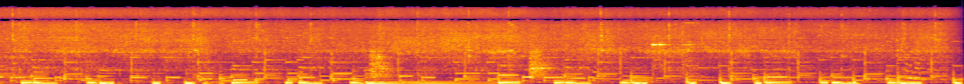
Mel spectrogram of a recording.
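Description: Chicken feet, onions and chillies sizzling in hot oil in an iron wok as they are stirred and turned with a spatula. Background music plays underneath.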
